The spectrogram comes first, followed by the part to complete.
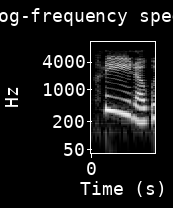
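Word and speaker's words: ह्रीः: 이거는 흐리라고 읽는데 이거는 종자 만트라라고 해서 모든 것의 씨앗이 되는 근원적 의미를 가진 글자거든요.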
